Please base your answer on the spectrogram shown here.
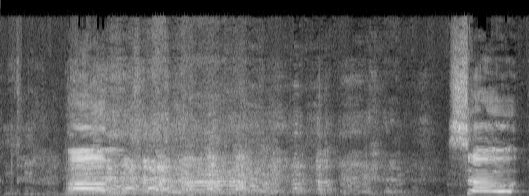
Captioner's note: attendees laugh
